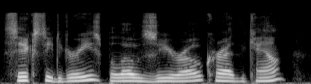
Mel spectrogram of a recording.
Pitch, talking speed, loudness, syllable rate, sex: 160 Hz, 135 wpm, -15 LUFS, 3.9 syllables/s, male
